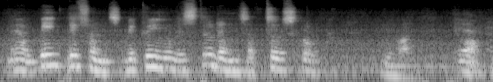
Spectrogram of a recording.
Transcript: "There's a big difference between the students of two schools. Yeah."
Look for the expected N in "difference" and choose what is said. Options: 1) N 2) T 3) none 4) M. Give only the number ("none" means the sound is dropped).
1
